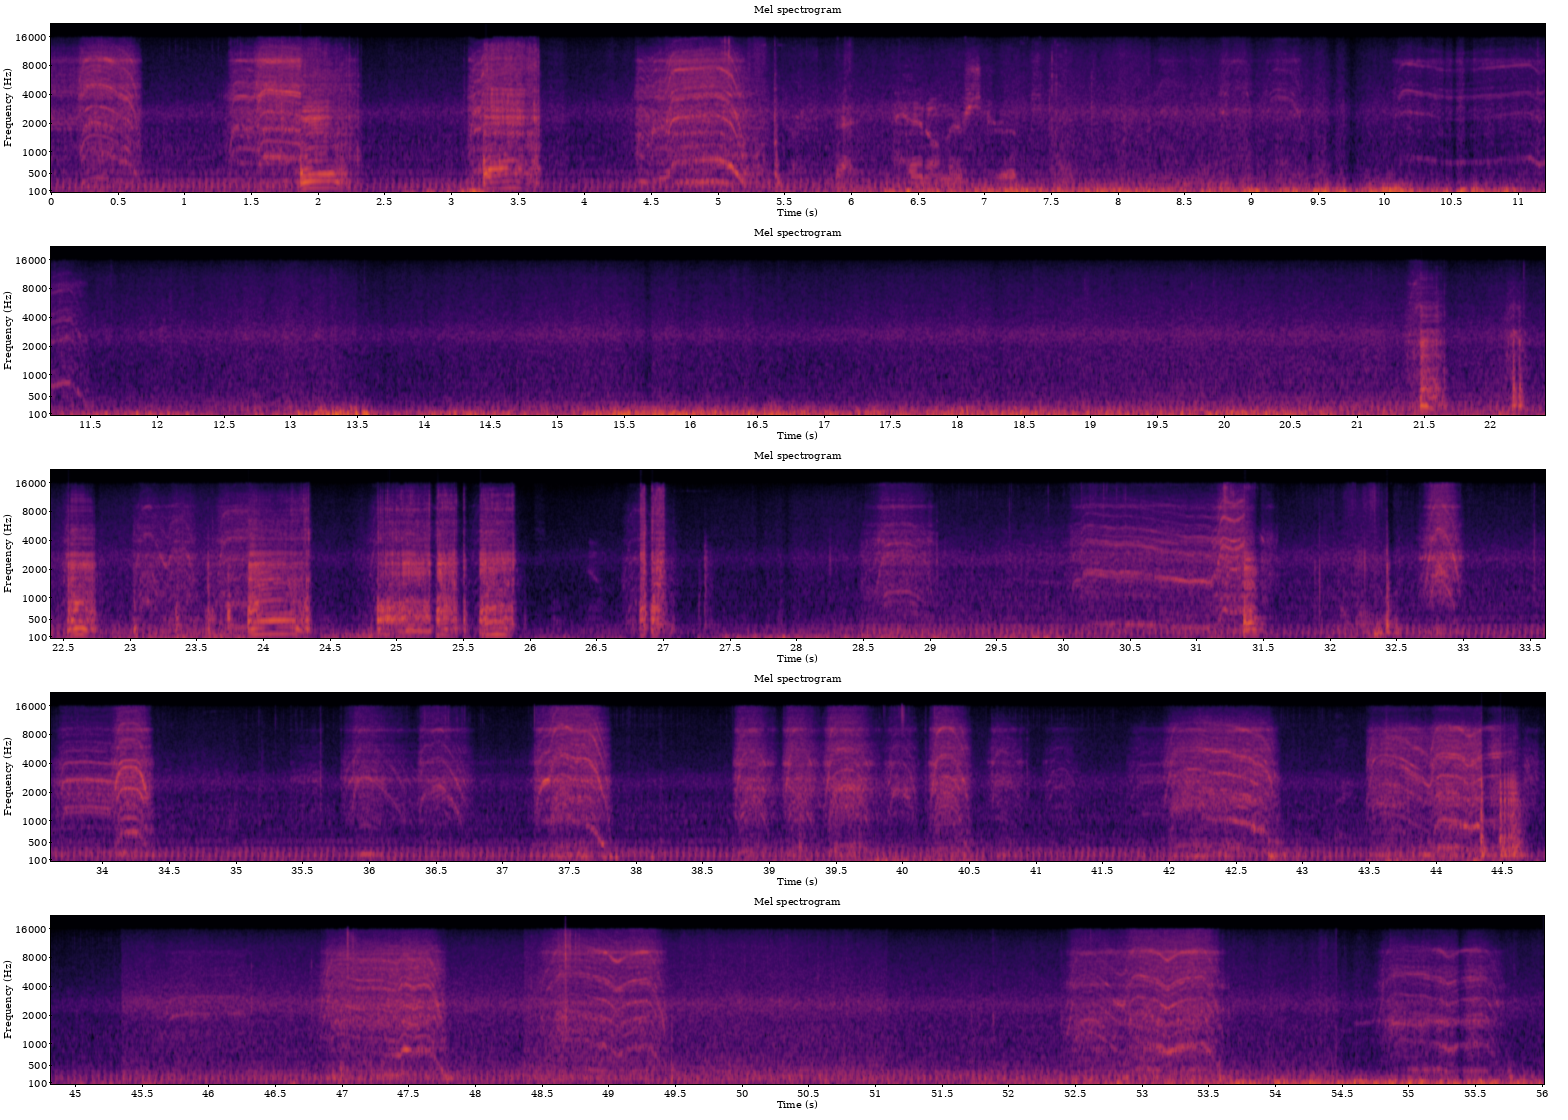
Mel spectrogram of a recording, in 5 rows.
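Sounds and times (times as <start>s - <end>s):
power drill driving screws: 0.0s - 2.4s, 3.1s - 3.8s, 4.4s - 5.6s, 8.3s - 9.5s, 10.1s - 11.5s, 21.4s - 26.0s, 26.7s - 27.2s, 28.5s - 29.1s, 30.0s - 31.7s, 32.4s - 33.0s, 33.6s - 34.4s, 35.4s - 38.0s, 38.7s - 42.9s, 43.5s - 44.8s, 45.4s - 49.5s, 52.4s - 53.7s, 54.7s - 55.8s.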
